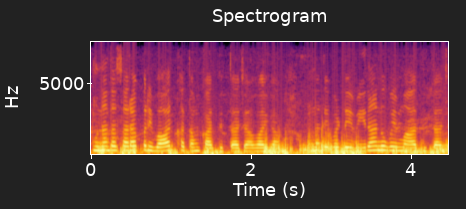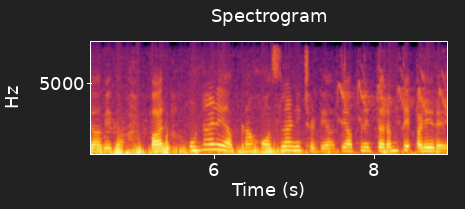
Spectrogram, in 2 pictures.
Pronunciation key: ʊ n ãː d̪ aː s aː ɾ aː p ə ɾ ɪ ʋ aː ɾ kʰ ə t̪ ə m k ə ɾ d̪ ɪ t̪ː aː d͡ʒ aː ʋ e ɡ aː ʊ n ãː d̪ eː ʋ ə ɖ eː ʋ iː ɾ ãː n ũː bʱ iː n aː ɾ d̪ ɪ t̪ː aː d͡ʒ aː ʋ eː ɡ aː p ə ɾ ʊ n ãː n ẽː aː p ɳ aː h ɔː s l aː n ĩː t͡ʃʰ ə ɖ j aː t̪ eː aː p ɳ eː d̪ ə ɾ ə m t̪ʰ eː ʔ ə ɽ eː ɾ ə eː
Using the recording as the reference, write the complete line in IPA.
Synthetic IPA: ʊ n ãː d̪ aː s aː ɾ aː p ə ɾ ɪ ʋ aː ɾ kʰ ə t̪ ə m k ə ɾ d̪ ɪ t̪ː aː d͡ʒ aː ʋ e ɡ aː ʊ n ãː d̪ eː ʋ ə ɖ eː ʋ iː ɾ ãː n ũː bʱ iː m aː ɾ d̪ ɪ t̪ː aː d͡ʒ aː ʋ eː ɡ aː p ə ɾ ʊ n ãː n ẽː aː p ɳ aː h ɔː s l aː n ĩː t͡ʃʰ ə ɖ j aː t̪ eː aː p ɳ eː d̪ ə ɾ ə m t̪ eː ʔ ə ɽ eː ɾ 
